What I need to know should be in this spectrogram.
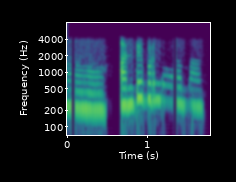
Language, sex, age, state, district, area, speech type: Telugu, female, 30-45, Andhra Pradesh, Eluru, rural, conversation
